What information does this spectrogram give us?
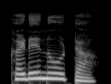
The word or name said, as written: ಕಡುನುಡಿ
